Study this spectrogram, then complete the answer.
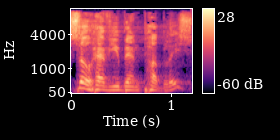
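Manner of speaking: loud, patronizing, put-on talking-down tone. Retelling what a woman asked him about being published, mock-condescending. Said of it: "she very condescendingly said".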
